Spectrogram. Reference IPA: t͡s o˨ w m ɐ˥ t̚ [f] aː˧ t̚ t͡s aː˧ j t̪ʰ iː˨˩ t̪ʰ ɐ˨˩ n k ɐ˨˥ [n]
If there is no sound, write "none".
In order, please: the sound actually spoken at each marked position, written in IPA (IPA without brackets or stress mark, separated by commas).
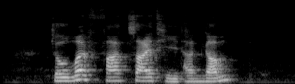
f, m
